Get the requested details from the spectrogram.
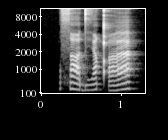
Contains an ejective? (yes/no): yes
